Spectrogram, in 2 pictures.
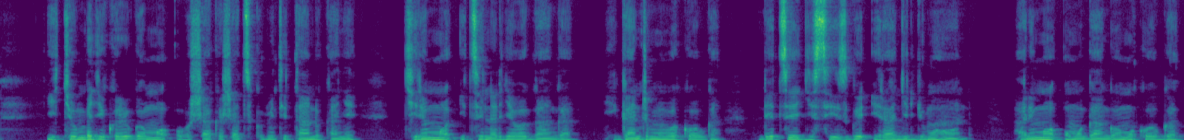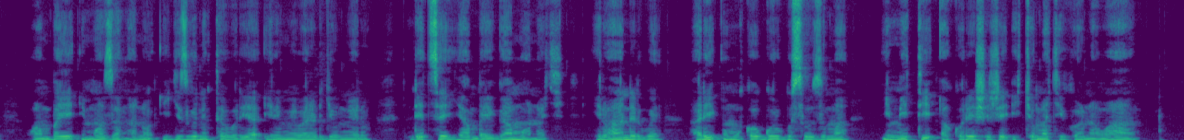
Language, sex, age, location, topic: Kinyarwanda, male, 18-24, Nyagatare, health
